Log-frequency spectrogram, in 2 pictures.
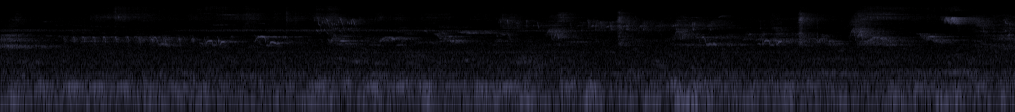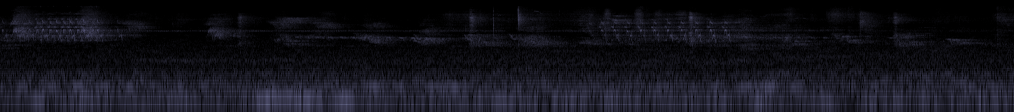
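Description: Faint outdoor ambience with distant small birds chirping, and two short rapid trills about ten and about sixteen seconds in, over a faint low steady hum.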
